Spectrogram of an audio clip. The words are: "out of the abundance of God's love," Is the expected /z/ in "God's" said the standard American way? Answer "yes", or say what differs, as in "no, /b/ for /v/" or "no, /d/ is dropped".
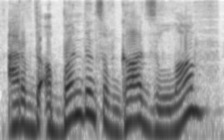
yes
